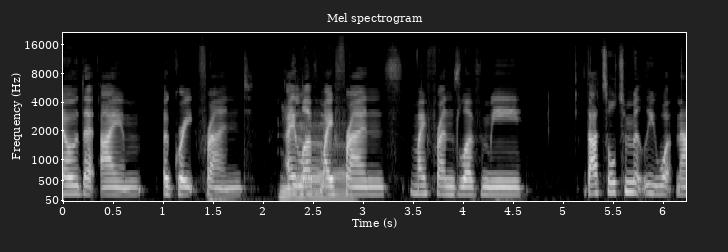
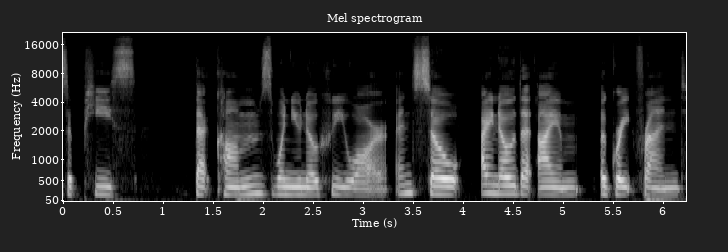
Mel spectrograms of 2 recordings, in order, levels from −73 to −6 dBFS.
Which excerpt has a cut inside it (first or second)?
first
